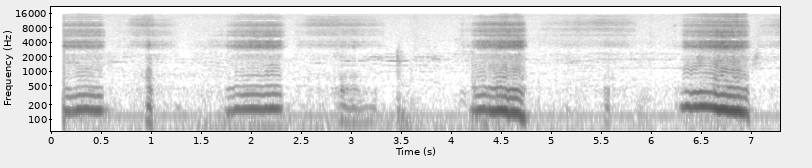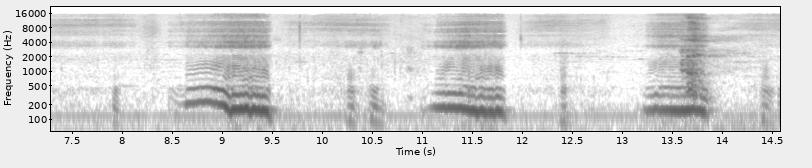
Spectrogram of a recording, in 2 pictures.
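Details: Lab puppy Tess sleeping after a long walk, regular rattling snores with a soft whistling edge, about 26 breaths a minute: snoring.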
